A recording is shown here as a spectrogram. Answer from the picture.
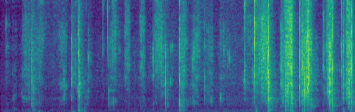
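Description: Tarot cards being handled and shuffled: a run of soft clicks and snaps, sparse at first, then denser and louder about three seconds in.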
